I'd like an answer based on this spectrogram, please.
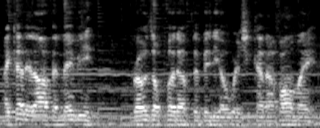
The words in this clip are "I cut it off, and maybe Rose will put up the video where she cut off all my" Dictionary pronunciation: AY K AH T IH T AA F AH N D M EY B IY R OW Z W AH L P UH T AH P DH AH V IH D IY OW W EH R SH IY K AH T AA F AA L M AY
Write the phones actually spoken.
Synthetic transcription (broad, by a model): AY K AH T IH T AA F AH N M EY B IY R OW Z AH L P UH T AH P DH AH V IH D IY OW W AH R SH IY K AH T AA F AA L M AY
